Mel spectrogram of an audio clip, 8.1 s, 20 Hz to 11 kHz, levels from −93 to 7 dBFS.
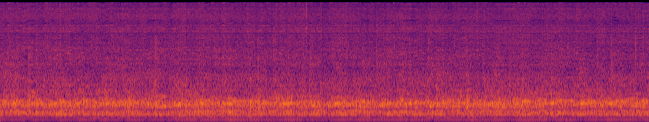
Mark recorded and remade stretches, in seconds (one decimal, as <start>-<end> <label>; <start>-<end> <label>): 0.0-8.1 remade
